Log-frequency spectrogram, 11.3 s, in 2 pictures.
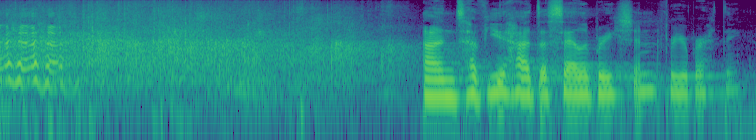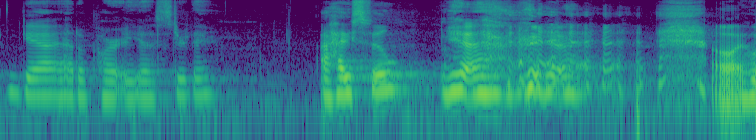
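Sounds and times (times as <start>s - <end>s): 
laughter: 0.0s - 0.9s, 9.3s - 10.8s
crowd applauding: 0.0s - 3.2s
speech: 3.2s - 7.4s, 8.1s - 11.3s.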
